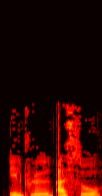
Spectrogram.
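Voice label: rain, French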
